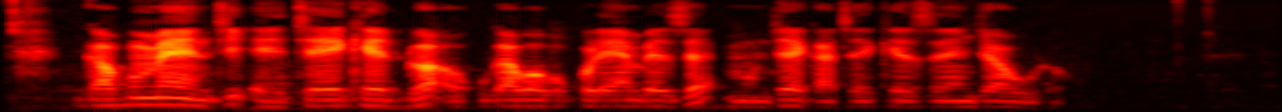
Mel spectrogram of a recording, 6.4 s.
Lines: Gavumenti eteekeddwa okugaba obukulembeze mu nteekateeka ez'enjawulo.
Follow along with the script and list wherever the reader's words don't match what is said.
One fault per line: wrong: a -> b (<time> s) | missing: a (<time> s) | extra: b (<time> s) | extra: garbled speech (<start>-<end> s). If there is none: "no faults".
no faults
